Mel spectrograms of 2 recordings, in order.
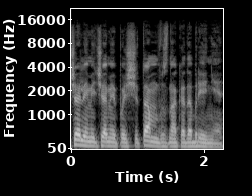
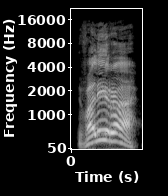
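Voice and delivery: high, loud call; shouted name; 8 semitones higher, 5 dB louder, slower than usual. A narrator's reading. Commander calls the elf to shoot, shouted. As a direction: summon the archer with a shout. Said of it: "крикнул Артур".

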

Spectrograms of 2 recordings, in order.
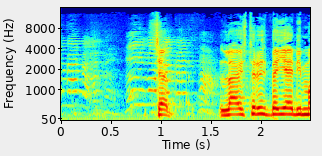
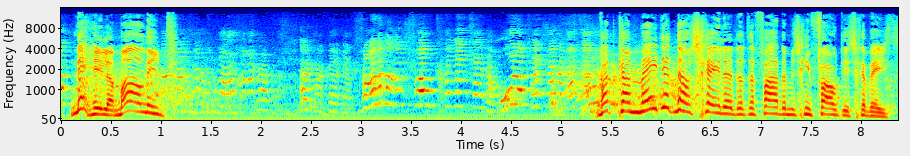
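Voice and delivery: raised-pitch exasperated protest; indignant; 6 semitones higher than usual. Acted. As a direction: argue back at your mother, pitched up. Quarrels with mother defending Nancy.

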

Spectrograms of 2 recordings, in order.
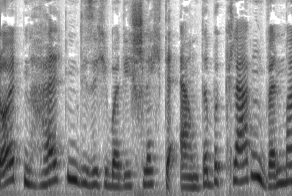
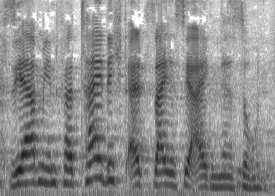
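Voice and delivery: usual speaking voice

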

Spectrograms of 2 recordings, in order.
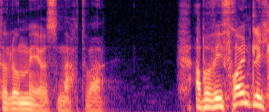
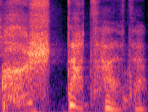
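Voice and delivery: mocking whisper; 2 semitones lower, 6 dB quieter, much slower than usual. Navarra mocks the offered title.

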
